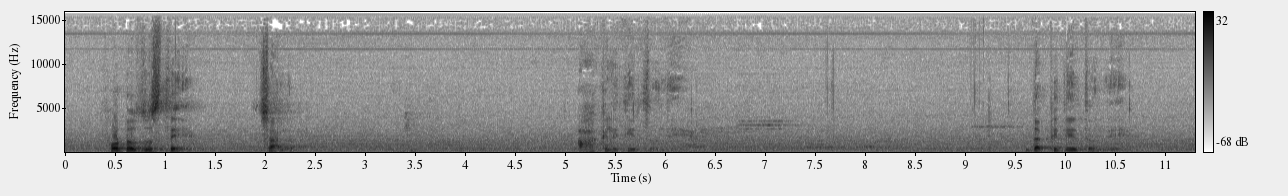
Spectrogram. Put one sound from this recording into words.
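A middle-aged man speaks calmly and slowly into a microphone, with pauses.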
